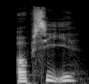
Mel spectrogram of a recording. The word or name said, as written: opsagdes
